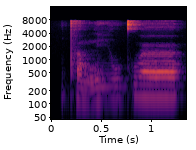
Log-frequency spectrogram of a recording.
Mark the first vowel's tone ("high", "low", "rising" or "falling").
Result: low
